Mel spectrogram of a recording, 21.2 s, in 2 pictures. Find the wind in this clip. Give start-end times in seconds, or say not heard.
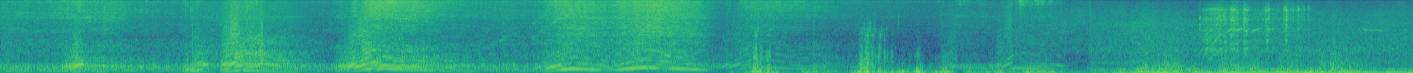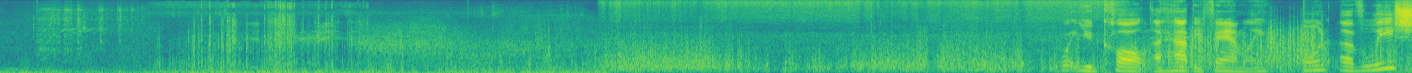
5.5-21.1.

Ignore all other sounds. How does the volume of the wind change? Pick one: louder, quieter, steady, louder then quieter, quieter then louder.
louder.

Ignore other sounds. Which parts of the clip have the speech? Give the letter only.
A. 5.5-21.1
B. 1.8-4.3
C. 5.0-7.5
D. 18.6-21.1
D.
